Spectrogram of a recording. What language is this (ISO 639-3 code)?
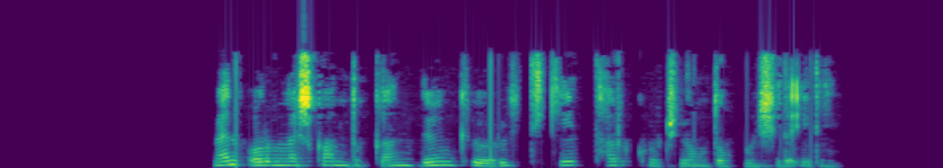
uig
